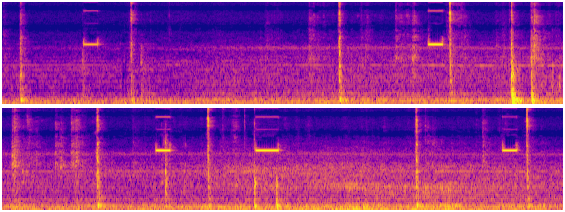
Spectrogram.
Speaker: clicking sound and the beeping.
